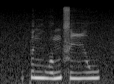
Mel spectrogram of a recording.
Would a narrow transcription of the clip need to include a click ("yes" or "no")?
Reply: no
